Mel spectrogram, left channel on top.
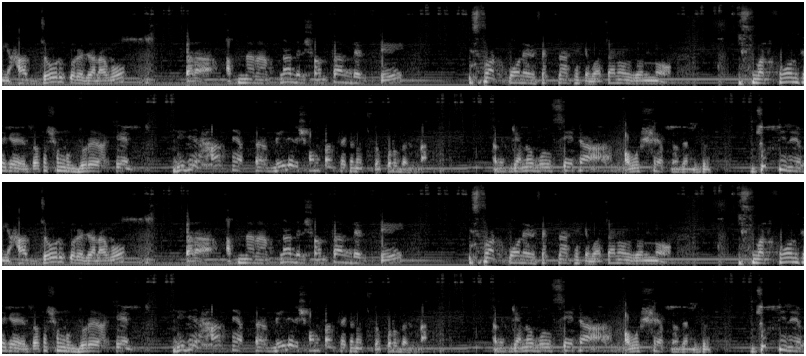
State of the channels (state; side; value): identical; both; correlation 1.00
